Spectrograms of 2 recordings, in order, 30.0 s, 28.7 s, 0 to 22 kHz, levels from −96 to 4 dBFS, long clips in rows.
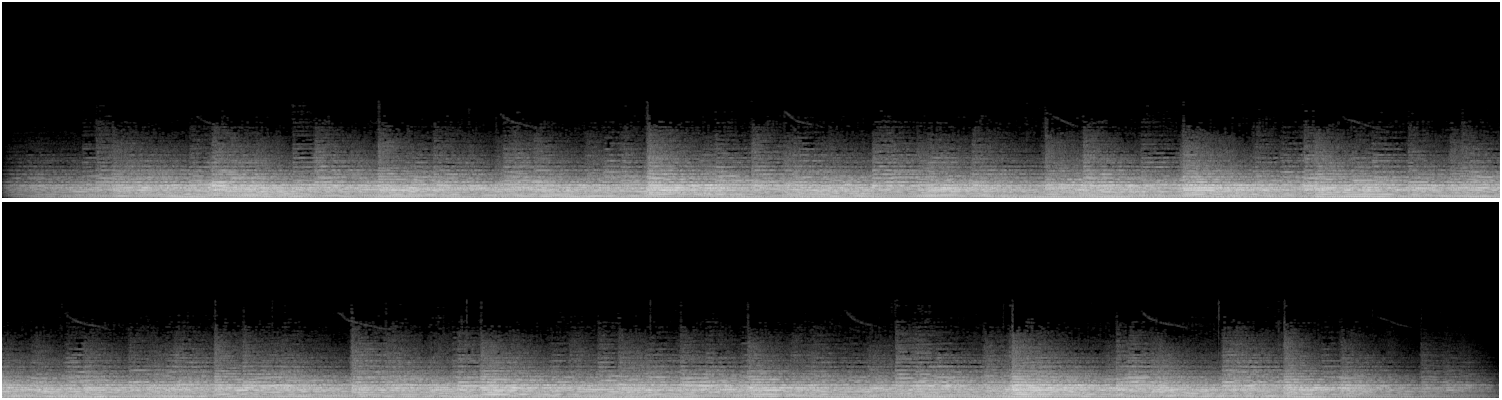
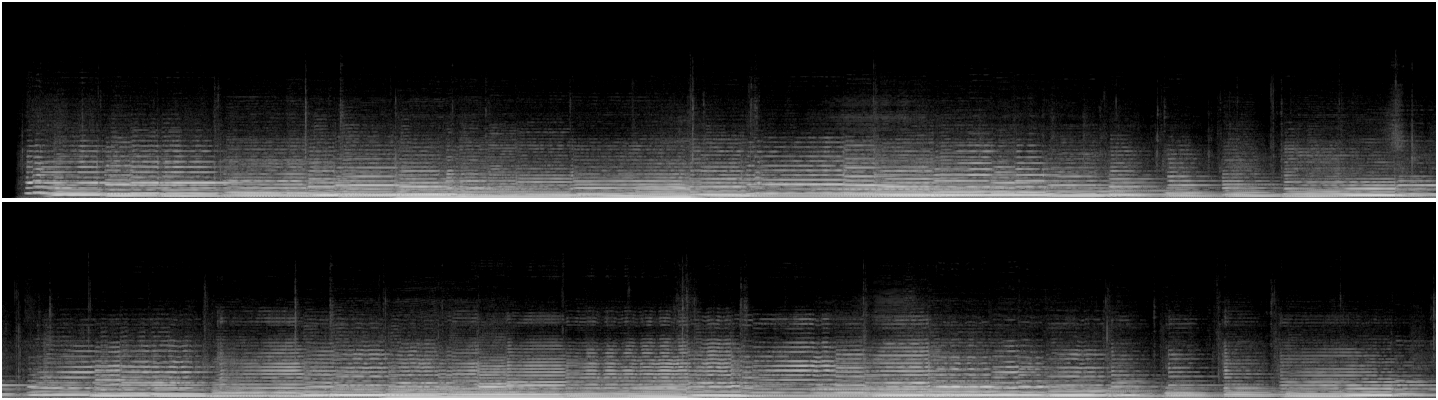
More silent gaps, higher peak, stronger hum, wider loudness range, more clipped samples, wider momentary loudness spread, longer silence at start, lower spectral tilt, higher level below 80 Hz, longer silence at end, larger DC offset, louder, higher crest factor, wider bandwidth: neither; first, -2 dBFS vs -6 dBFS; neither; second, 2 LU vs 5 LU; neither; second, 6 LU vs 10 LU; second, 0.1 s vs 0.25 s; about the same, -7 dB/octave vs -7 dB/octave; about the same, -58 dBFS vs -60 dBFS; first, 0.15 s vs 0 s; neither; first, -18 LUFS vs -21 LUFS; about the same, 16 dB vs 14 dB; about the same, 7.6 kHz vs 7 kHz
